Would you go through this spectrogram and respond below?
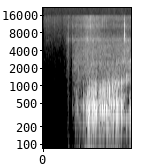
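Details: Ordinary stomach growling (borborygmi): a brief bubbling, gurgling rumble lasting under a second.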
